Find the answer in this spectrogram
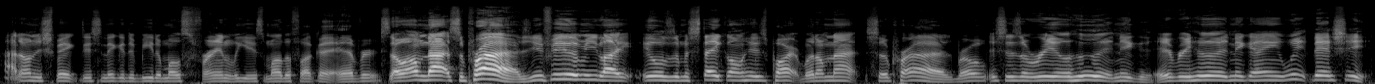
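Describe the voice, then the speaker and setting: Young male commentary vlogger, slangy and direct, fairly high, smooth voice. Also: moderate pace, hardly any pauses, sharp tone. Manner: loose, slangy, talks straight at the viewer. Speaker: YouTube commentary host. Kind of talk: casual celebrity gossip commentary.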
